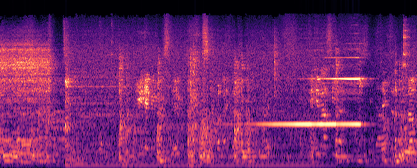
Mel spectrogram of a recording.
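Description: Distorted electric guitars through amps: a held chord rings out and is cut off about a second in, then scattered picked notes over a steady low amp hum, with a thin steady high tone held for a couple of seconds in the second half.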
